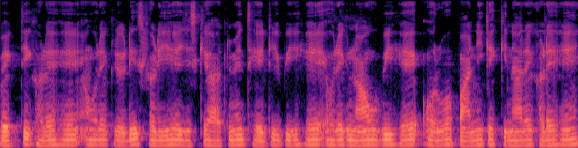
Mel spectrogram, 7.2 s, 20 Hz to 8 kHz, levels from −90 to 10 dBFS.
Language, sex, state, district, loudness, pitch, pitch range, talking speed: Hindi, male, Chhattisgarh, Bilaspur, -18 LUFS, 95 Hz, 95-100 Hz, 215 wpm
